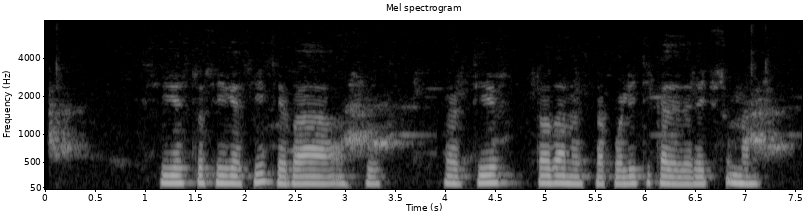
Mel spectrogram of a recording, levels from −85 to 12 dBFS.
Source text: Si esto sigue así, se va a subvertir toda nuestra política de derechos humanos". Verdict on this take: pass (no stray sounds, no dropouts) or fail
pass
